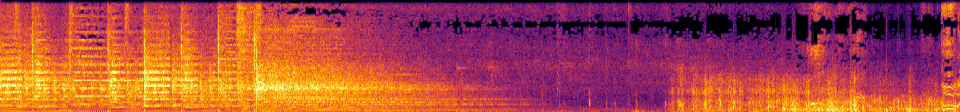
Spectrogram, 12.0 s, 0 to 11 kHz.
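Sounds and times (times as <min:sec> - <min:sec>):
loud low rough thunder noise: 0:03.2 - 0:06.9, 0:08.3 - 0:12.0.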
